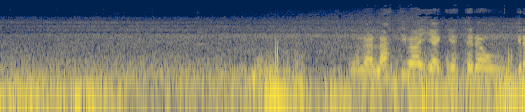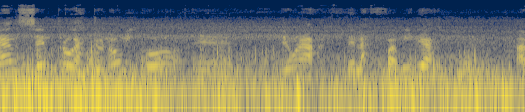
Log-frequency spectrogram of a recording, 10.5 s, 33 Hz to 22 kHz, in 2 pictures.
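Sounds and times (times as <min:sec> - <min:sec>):
coastal wind buffeting the microphone: 0:00.0 - 0:10.5
ocean waves washing and rumbling on the coast: 0:00.0 - 0:10.5
speech: 0:03.5 - 0:07.4, 0:08.1 - 0:10.5.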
